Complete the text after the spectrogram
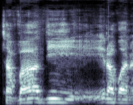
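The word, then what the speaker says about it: Djawadi: 찾아보니까 자바디 W를 그 V 발음으로 읽더라고요. 어, 자바디라고 하는 이분이 영화 음악을 맡았습니다.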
